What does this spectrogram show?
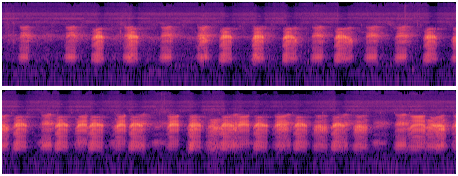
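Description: Indian bullfrog giving loud, nasal croaks in a steady run, about two each second.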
